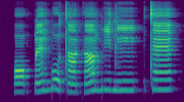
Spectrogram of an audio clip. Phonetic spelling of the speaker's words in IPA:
ɔ˨ k͡p ɛ̃˨˦ ɡ͡b o˦˨ t ã˨ k ã˨˦ b i˦ d ĩ˦ | t ɛ̃˦

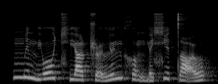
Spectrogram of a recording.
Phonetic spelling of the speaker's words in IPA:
m i˥˩ n j o˥ ʊ̯ t͡ɕʰ j ä˧˥ ʈ͡ʂ ɻ̩˨˩ l y˥ n x ɤ̰˨˩ ŋ j ɛ˦ ɕ i˥˩ t̪ ɑ̰˨˩˦ ʊ̯

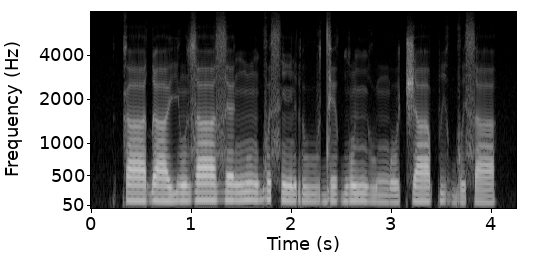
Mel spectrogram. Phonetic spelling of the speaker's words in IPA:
k aː˨ ɗ aː˨ j ũ˨ z aː˦ z ɛ˦ ŋ ũ˦ ɡʷ ɪ˦ s ĩ˨ r uː˨ d e˦ ɡʷ ũ˦ ɲ u˨ m o˨˦ t͡ʃ aː˦ p i˦˨ ɡʷ i˨ s aː˦

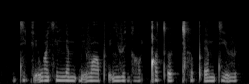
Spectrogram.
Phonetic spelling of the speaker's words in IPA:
tʲ ɛ k ḛ w ɑ̃ sʲ ũ ŋ ɛ m ɓ ḛ v ɑ pʼ ḛ lʲ v e ɡʱ ɔ ǃ ʌ tʼ ɵ ǀʰ ə pʼ ɛ m tʲ ø v

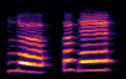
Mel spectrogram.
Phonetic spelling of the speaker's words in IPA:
ʎ œ | k œ ɡ ɛ

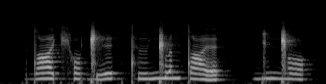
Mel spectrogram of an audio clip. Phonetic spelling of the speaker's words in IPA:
dˤ a t͡ʃʰ ɔ ɡ͡ǁ e | tʰ ɨ ŋ͡ǁ u n tˤ ɛ | ɡ i ŋ͡ǁ ɔ

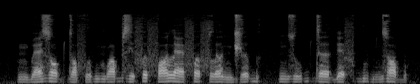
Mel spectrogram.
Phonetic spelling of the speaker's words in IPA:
m b æ˨˥ z ɔ˥˩ b d ɒ˧˩ f ʊ˨˥ b m b ɑ˨˥ b z ɪ˨˥ f ə˨˥ f ɒ˨˥ l æ˧˩ f ʌ˧˩ f l ʌ˧˩ n d͡ʒ ə˨˥ b | n z u˨˥ b d ɜ˧˩ ɠ ɛ˧˩ f ɠ u˥˩ b n z ɒ˥˩ b

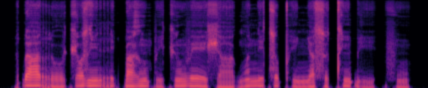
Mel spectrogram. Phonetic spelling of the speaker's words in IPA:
ɗ aː˦ r oː˨ t͡ʃ ɔ˦ z ĩ˦ r i˦ k͡p a˦ ɣ ũ˦ p i˨ t͡ʃ ũ˦ β eː˦˨ ʃ aː˨ ɡʷ ã˦ n i˦ t͡s o˦ pʰ i˨ ɲ a˦ s ʊ˦ tʰ ĩ˦ ɓ i˨ | f ũ˨

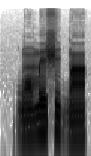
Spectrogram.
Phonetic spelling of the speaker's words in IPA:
ɡ͡b ɔ̃˧ m e˦ ʃ i˦˨ ɡ͡b ã˧

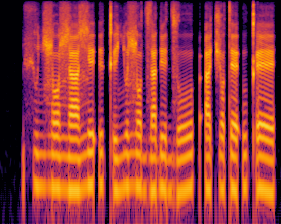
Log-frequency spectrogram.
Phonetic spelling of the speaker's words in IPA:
ç u ʎ ɮ ɔ ɮ a ɮ e ʔ ɪ kʼ ɪ ʎ ʊ ɮ ɔ d͡z a ɗ ɪ d͡z o | ʔ a t͡ʃ ɔ t ɛ ʔ u kʼ ɛ

